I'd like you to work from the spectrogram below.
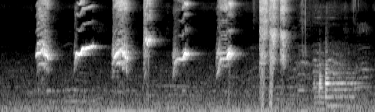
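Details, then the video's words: Caged white-rumped shama with championship prospects delivering a rapid run of short squawky, buzzy notes about twice a second, ending in harsh noisy bursts and a low harmonic sound. "Burung kacer prospek, bakal juara"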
